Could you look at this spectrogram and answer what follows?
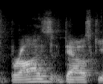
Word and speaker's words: Brozdowski: Lance Brodowski. Is that how you say his last name? I've had him a few times. It's Brozdowski. It's like it's spelled.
